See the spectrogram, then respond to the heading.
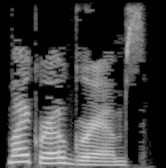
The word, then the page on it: micrograms: British English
